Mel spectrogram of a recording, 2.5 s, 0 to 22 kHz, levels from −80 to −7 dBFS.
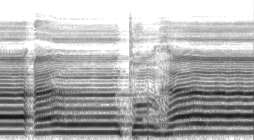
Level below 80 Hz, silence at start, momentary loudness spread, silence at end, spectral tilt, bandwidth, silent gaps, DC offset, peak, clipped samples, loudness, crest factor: -62 dBFS; 0 s; 7 LU; 0 s; -4.5 dB/octave; 13.5 kHz; none; under 0.1%; -6 dBFS; under 0.1%; -19 LUFS; 12 dB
